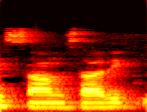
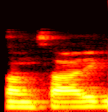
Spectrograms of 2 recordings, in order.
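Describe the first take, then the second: First: सांसारिक with long first vowel, saan-saarik. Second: सांसारिक with short first vowel, san-saarik; wrong short vowel. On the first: Teacher giving the correct form, सांसारिक with long saan-. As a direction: lengthen the opening aa of सांसारिक. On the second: Teacher showing the error, सांसारिक with short san-. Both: Shown as a demonstration. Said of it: "सांसारिक नहीं".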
